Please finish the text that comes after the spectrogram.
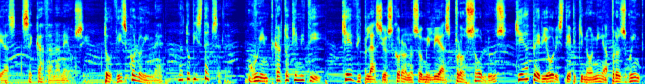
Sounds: music
speech

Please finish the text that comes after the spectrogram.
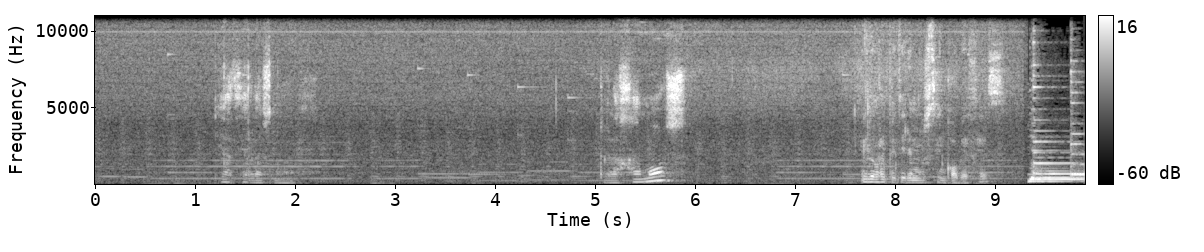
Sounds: music
speech

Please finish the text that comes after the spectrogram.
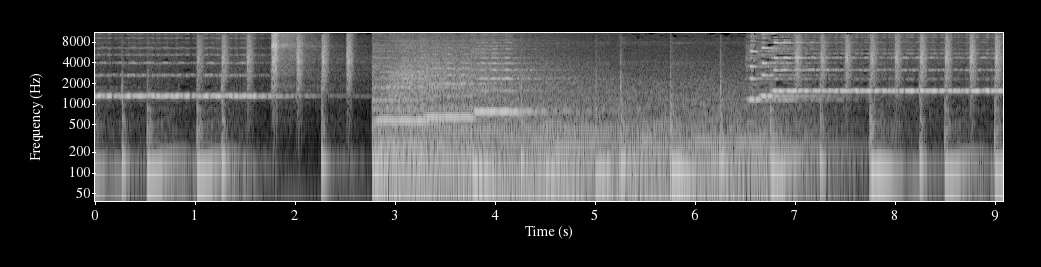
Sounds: music
soundtrack music

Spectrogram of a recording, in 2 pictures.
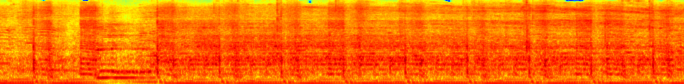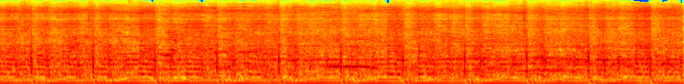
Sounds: electronic music
music
speech

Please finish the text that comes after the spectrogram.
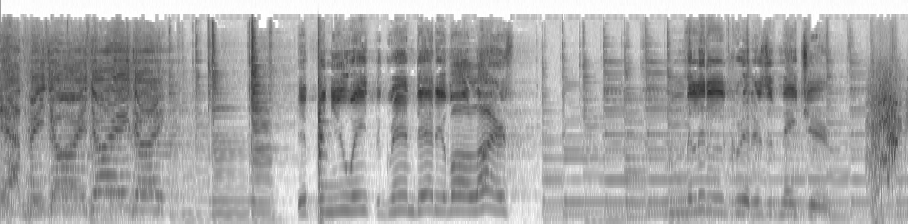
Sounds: music

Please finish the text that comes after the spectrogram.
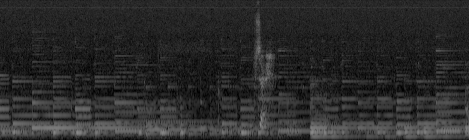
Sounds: acoustic guitar
speech
guitar
strum
music
plucked string instrument
musical instrument

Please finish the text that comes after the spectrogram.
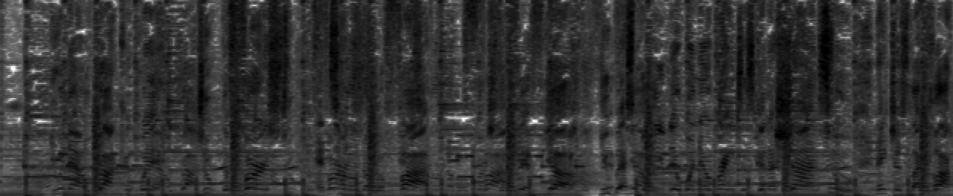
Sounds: music
theme music
rhythm and blues

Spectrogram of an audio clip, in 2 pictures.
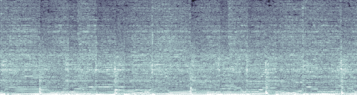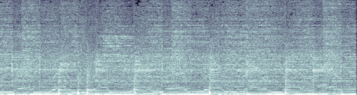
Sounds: music

